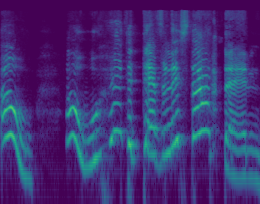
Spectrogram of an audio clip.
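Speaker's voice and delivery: very high, swooping, bewildered and confused voice. Imagining the teacher answering the child: imitating a confused teacher. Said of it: "And she's like".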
